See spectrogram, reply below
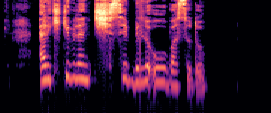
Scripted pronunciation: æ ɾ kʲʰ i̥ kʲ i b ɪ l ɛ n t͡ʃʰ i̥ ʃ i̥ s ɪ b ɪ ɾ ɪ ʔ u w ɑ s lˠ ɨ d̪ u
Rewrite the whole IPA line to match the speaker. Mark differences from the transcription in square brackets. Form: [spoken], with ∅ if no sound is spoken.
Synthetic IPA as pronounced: æ ɾ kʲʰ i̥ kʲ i b ɪ l ɛ n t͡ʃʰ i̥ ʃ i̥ s ɪ b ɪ [l] ɪ ʔ u [b] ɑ s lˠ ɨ d̪ u

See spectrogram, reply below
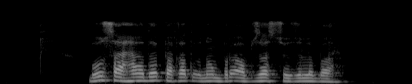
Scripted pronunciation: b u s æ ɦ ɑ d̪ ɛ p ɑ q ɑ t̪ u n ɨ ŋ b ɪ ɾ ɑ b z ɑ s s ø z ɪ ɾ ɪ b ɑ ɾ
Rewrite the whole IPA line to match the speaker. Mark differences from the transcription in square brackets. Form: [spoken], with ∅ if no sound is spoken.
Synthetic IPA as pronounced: b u s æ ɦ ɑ d̪ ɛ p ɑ q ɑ t̪ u n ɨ ŋ b ɪ ɾ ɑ b z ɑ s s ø z ɪ [l] ɪ b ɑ ɾ

